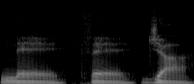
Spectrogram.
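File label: "netheja", concatenated syllables; Affixing experiment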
